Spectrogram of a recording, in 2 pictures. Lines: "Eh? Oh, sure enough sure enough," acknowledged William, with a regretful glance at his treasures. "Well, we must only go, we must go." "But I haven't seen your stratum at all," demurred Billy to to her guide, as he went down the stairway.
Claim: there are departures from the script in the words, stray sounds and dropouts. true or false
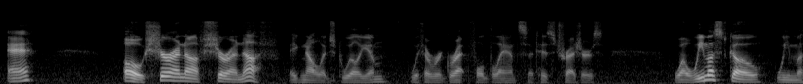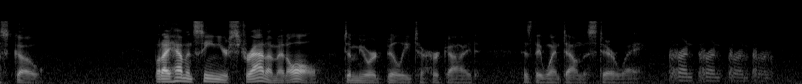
true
